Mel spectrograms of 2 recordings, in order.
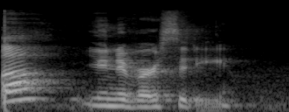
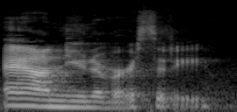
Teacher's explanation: the U in University doesn't sound like a vowel it has the y y sound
